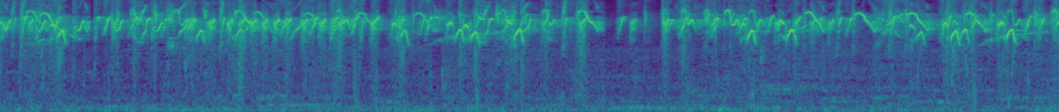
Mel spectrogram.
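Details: Lure call of brown-throated sunbird meant to draw birds in: a nonstop stream of shrill chirps and quick twittering trills, very busy, briefly dipping near the middle.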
